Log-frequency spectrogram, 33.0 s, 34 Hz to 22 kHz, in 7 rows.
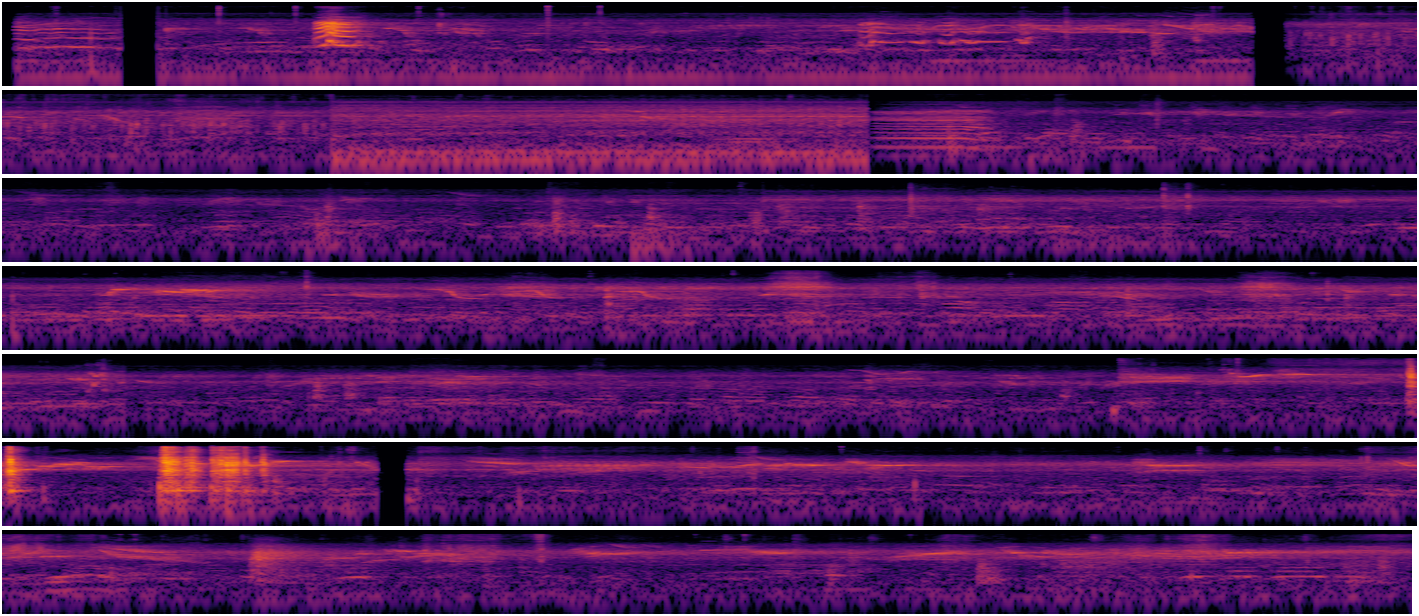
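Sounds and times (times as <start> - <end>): outdoor background sound: 0.0 - 33.0
animal and bird calls: 0.1 - 5.6
small birds chirping: 0.1 - 33.0
metal kitchenware clanking: 23.6 - 24.7.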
